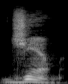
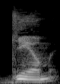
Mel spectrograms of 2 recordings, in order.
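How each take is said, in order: First: The word begins with a J sound. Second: The word begins with a hard G sound. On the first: The speaker calls it right. "so it's pronounced like a J" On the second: The speaker calls it wrong. "Instead of gim"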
